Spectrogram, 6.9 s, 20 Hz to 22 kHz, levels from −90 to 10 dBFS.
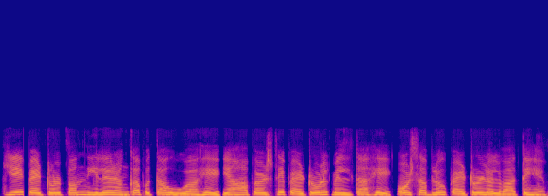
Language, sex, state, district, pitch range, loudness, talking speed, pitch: Hindi, female, Uttar Pradesh, Etah, 200-220 Hz, -15 LUFS, 190 wpm, 210 Hz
